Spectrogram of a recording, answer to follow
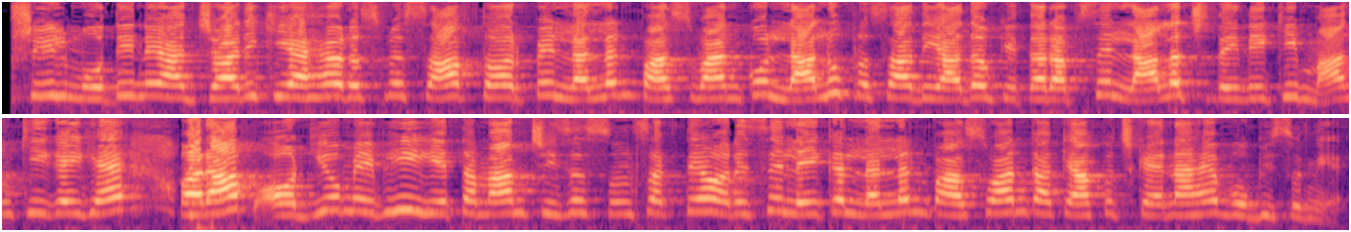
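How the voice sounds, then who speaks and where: A woman anchors live television news in a very high voice. She speaks emphatically and circles back over her phrases as she goes. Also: steady tone, moderate pace, few pauses, fairly bright tone.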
